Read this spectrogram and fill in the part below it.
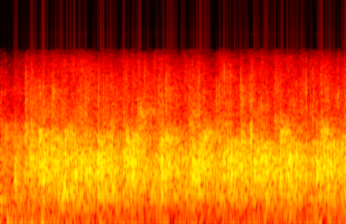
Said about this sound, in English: Let's give a wonderful hand of applause to all those who will be watching by internet today.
